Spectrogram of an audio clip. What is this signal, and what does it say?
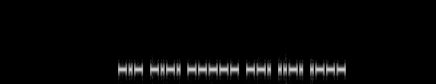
Morse code, heard as a keyed tone, about 45 wpm, 700 Hz. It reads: KC0GFJ
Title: USA Call Signs - 6 Characters - 4x Character Spacing - 45wpm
